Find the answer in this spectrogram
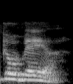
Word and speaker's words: Gouveia: It's pronounced Gouveia. Gouveia, I love it.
